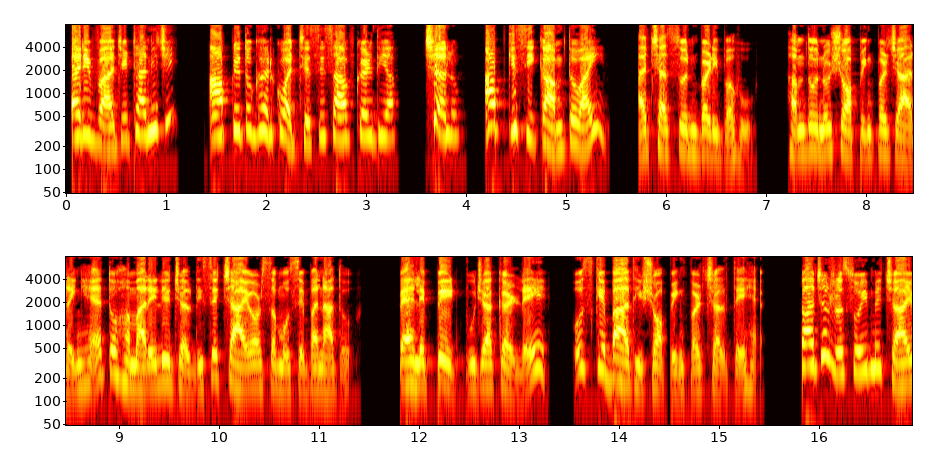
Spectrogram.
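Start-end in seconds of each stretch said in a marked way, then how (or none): 0.1-5.4 higher, mocking praise; sarcastic sister-in-law, pitched higher; taunting younger bride. 5.7-15.4 put-on lower, commanding old woman; lower, curt mother-in-law voice; bossy mother-in-law. Mother-in-law orders elder bride.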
